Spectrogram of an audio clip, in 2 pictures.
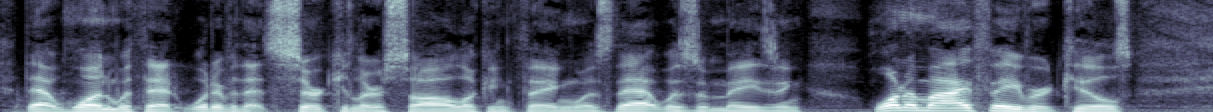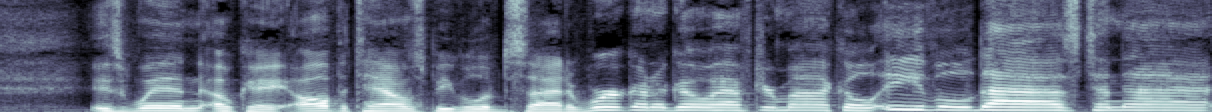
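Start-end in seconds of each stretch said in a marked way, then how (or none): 8.9-12.1 fake southern US accent, pitched up. Recounting a favorite movie kill, voicing the townspeople in a put-on southern accent. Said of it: "I don't know why I'm doing a southern".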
